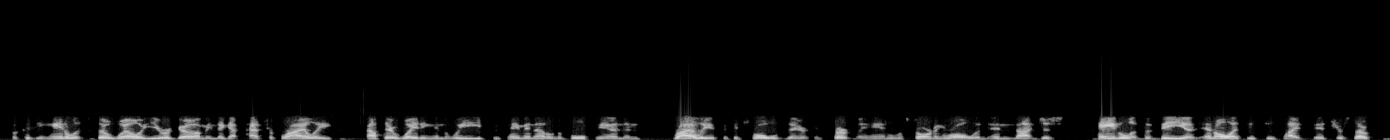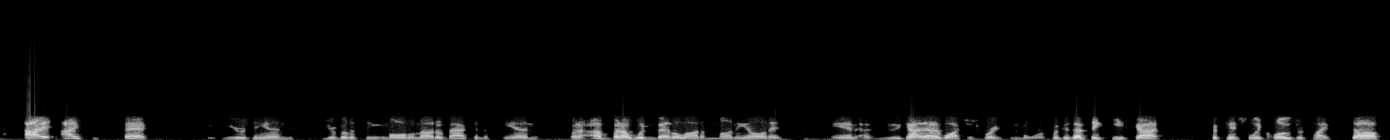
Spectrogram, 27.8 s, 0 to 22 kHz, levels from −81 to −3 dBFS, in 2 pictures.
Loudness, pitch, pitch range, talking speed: -22 LUFS, 140 Hz, 120-155 Hz, 215 wpm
